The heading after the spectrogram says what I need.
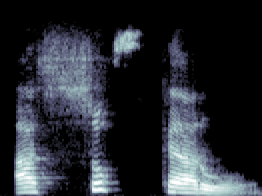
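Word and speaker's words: السُّكَّرُ: albabu berikutnyaib atibu berikutnya asukar asukkaru asukaru tasdidnya ada dua Sin dan huruf Kaf asukaru berikutnya addaftaru addftaru berikutnya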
